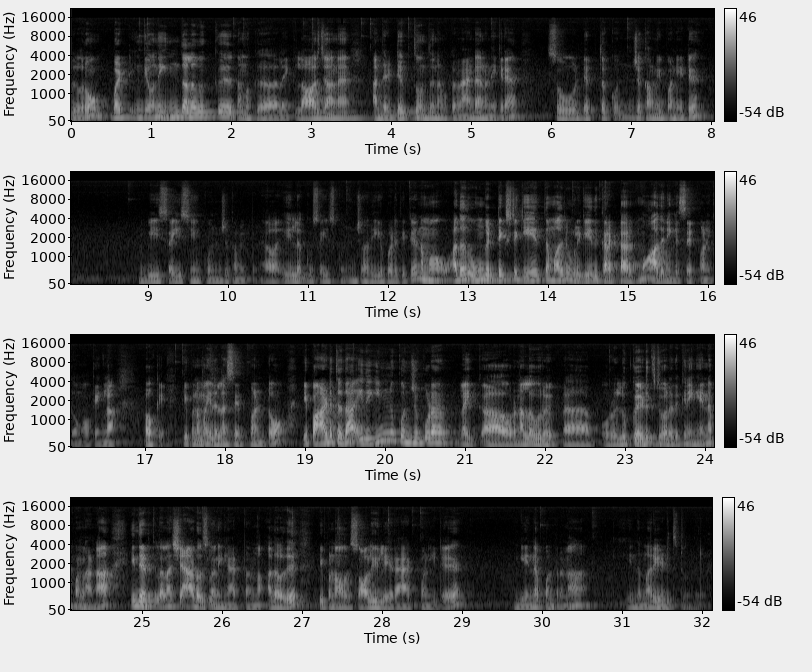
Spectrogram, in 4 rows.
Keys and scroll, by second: 17.7 s, 27.1 ctrl+y.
